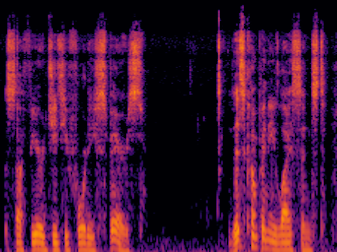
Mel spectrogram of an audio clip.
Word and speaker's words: Safir: uh difficulties so um a British company uh Safir engineering so this first name is spelled s a fiir so s a fi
